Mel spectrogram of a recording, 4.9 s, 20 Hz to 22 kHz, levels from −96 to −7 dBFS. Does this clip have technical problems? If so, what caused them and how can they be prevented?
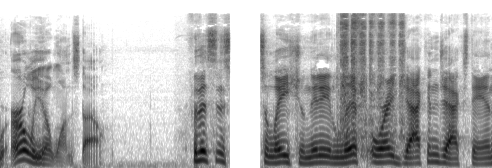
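Yes: a rebuffering stall from 2.29 to 2.61 s. The player drained its downloaded audio, fell silent for 316 ms, then picked up exactly where it stopped, so nothing is lost but time is added. A larger playback buffer or adaptive bitrate prevents it.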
